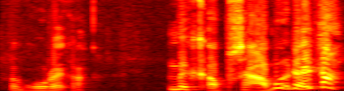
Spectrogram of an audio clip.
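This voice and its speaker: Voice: mid-range voice, wildly swooping pitch, moderate pace, fairly bright tone. A performer with an Ilocano accent playing a grumbling, complaining old husband and father in a radio comedy drama, with exaggerated exclamations. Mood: suspicious, nagging.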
